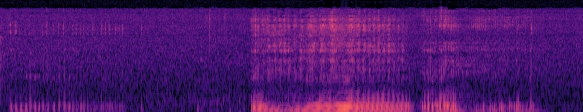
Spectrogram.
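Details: Buster, a rehoming dog at Dogs Trust Leeds, asleep and snoring: a run of soft rhythmic low rasps, a pause, then a long, loud, droning harmonic snore followed by shorter rumbling breaths.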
